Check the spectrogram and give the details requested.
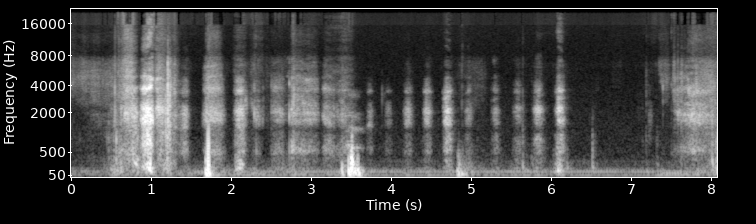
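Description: A run of short, sharp, regularly spaced hiccup sounds, about a dozen in several seconds, with breathy noise at start and end.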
